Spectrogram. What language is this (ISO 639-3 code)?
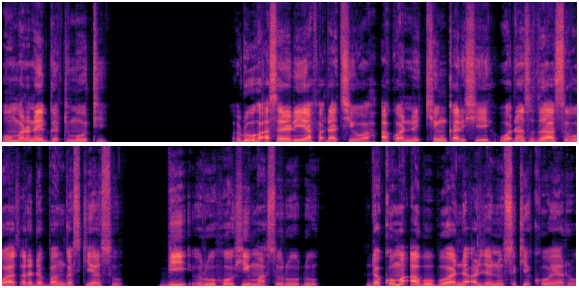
hau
